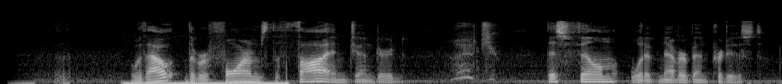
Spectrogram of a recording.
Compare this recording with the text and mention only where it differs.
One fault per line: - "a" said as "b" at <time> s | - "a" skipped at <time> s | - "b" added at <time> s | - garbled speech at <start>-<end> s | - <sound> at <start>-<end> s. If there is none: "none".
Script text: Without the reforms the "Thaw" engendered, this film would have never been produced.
- laugh at 0.5-0.7 s
- sneeze at 4.4-5.0 s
